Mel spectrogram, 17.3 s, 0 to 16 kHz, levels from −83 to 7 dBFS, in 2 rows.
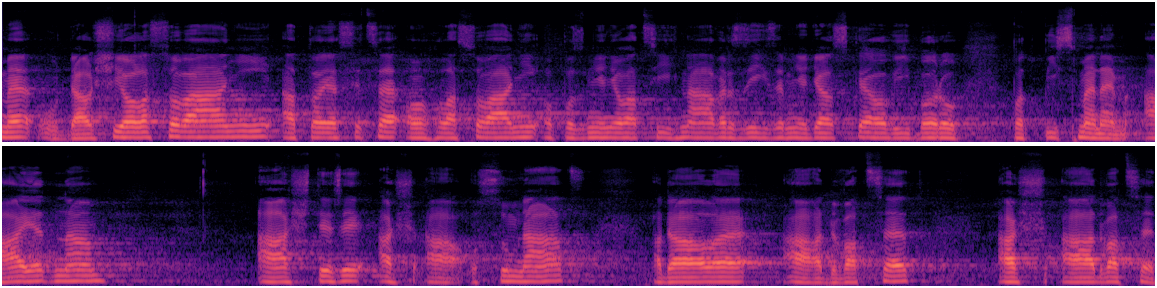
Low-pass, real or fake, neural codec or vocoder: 14.4 kHz; fake; vocoder, 44.1 kHz, 128 mel bands every 256 samples, BigVGAN v2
